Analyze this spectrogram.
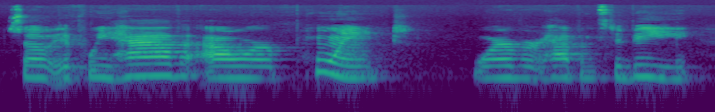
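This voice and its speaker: A woman teaching a math lesson, patiently explaining terms and repeating key words slowly for emphasis. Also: fairly high pitch, flat delivery, dull audio.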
